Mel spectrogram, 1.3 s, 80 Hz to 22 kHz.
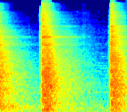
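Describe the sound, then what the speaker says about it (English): A slapper file strikes the metal of a 1974 Dodge Dart Swinger quarter panel twice, about 0.7 seconds apart, each blow loud and close with a bright metallic ring that decays. "I was using the slapper file as kind of a flat piece of metal"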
